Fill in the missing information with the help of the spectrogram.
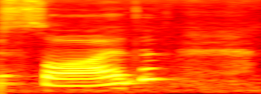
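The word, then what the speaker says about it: صاد: we have the letter Sode Sode is another heavy letter you pronounce it with a round mouth sword so just be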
